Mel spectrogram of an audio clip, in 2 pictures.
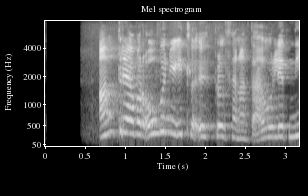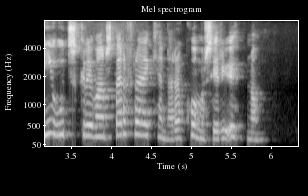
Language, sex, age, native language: Icelandic, female, 40-49, Icelandic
